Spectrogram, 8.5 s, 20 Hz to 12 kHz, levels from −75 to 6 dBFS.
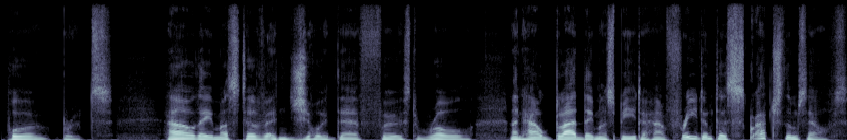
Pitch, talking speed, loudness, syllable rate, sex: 120 Hz, 155 wpm, -18 LUFS, 3.7 syllables/s, male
